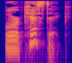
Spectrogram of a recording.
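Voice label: "orchestic", English, British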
